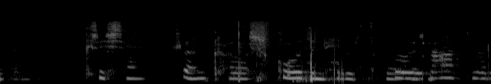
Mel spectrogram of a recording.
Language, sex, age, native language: Icelandic, female, 13, Icelandic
